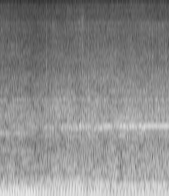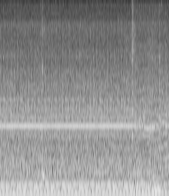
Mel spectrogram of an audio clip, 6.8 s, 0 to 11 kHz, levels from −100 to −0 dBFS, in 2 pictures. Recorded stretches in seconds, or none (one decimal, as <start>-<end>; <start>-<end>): 2.9-6.1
